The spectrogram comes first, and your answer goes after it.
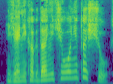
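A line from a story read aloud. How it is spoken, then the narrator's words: Indignant exclamation. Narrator (Russian): с негодованием воскликнул Тас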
